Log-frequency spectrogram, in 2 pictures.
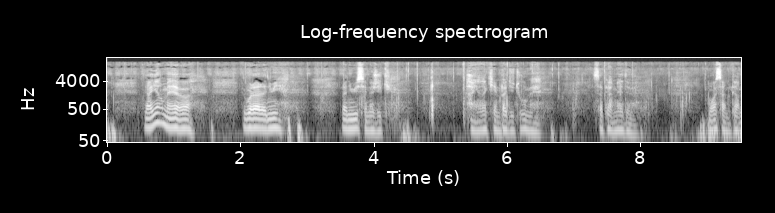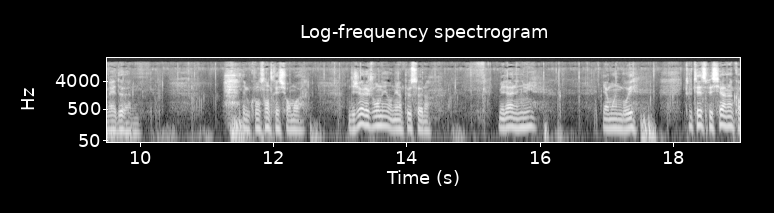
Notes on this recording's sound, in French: UT4M 160 XTREM. C'est un épisode long avec quelques passages enregistrés pendant la course en fin d'épisode.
